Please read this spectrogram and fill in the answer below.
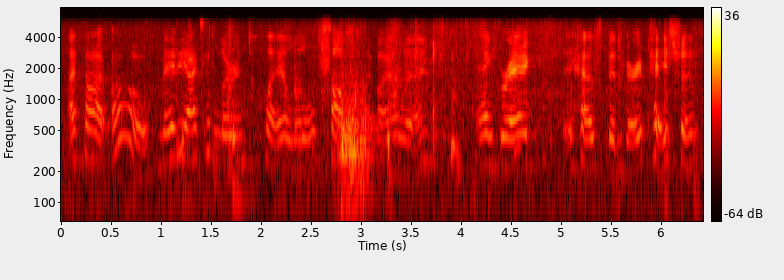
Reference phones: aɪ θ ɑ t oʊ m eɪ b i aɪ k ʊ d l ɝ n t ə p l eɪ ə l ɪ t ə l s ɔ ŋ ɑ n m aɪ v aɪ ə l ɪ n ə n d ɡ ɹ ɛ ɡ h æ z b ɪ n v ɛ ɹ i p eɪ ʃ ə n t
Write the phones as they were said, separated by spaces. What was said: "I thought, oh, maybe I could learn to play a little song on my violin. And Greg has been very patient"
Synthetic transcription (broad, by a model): aɪ θ ɑ t oʊ m eɪ b i aɪ k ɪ d l ɝ n t ə p l eɪ ə l ɪ t l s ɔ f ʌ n m aɪ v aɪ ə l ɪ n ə n ɡ ɹ ɛ ɡ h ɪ z b ɪ n v ɛ ɹ i p eɪ ʃ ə n t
